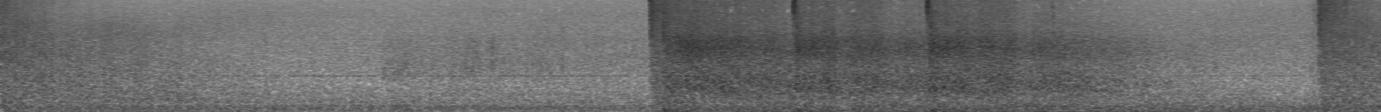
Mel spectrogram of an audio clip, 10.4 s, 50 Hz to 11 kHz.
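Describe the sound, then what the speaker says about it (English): Surface-to-surface missile launches and Aster missiles in the naval video game Sea Power, with an Arleigh Burke destroyer facing a Type 45: a steady roaring rush that jumps louder midway, punctuated by several sharp launch blasts. "so slowly the surface-to-surface missiles are being shot off, but also we've got some Asters shot off"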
